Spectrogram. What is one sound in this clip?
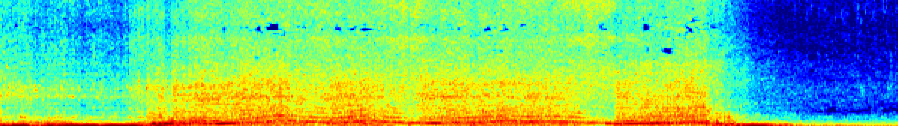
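A car engine revs up and down sharply.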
